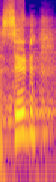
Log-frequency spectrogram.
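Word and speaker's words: said: आगे देखिए लिखा है एस ए आई डी। एस से हो गया दोस्तों स। इस ए और आई से ए की मात्रा। डी से हो जाएगा ड इसे पढ़ा जाएगा सेड मतलब क्या हो जाता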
